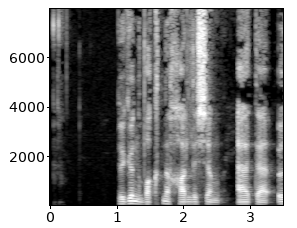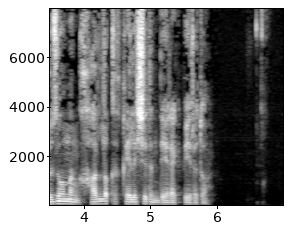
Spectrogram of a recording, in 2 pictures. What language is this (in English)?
Uyghur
